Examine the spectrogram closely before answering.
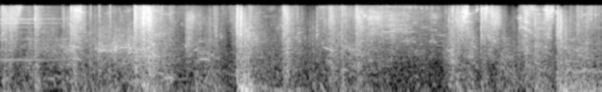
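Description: Sparks crackle and zap.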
